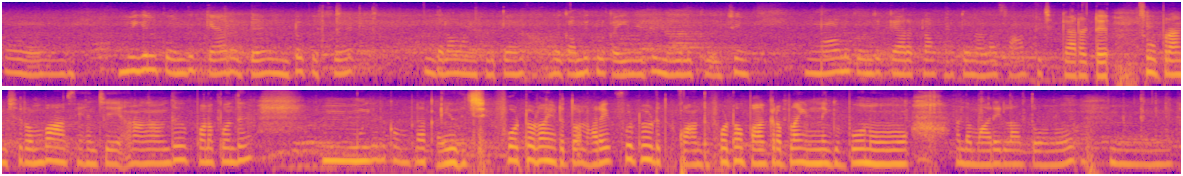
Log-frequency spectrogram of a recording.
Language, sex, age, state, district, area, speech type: Tamil, female, 18-30, Tamil Nadu, Tiruvarur, rural, spontaneous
